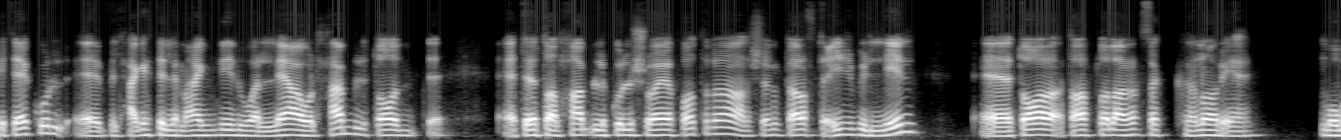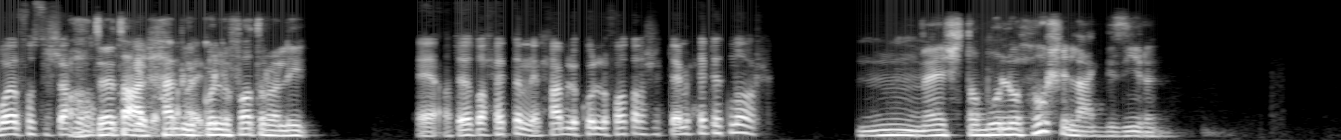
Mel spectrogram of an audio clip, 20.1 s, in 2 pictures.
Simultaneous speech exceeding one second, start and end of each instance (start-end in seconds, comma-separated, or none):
10.6-11.8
